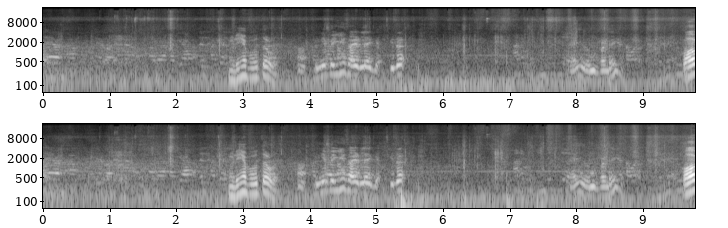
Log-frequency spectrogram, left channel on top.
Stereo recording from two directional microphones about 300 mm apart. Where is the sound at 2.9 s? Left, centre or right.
Centre.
